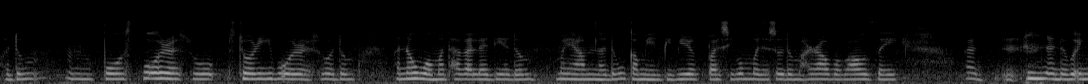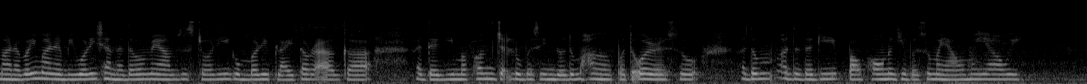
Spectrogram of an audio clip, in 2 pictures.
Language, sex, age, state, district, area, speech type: Manipuri, female, 30-45, Manipur, Tengnoupal, rural, spontaneous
